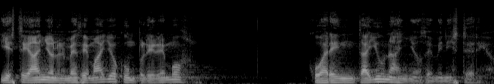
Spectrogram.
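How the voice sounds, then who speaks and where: A man with a fairly low pitch talks at a moderate pace, and audible room echo fills the recording. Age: 60s. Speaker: pastor. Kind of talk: sermon. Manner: animated.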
